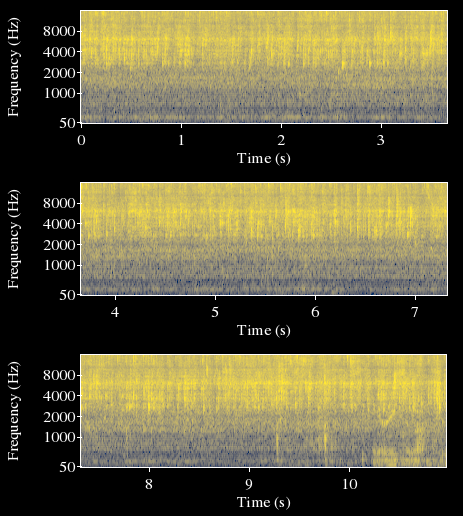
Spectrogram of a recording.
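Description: Water runs steadily from a sink tap while hair dye is rinsed out, a continuous broadband hiss filling the whole stretch with a few small splashes and knocks near the end.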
